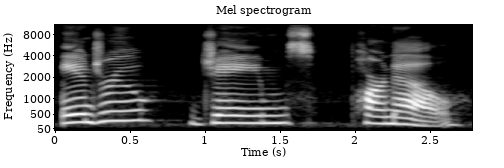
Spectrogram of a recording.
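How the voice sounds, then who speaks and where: A woman with a slightly high voice serves as a formal ceremony announcer. She reads names extremely slowly, enunciating each one deliberately and leaving measured pauses. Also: very animated. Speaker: commencement announcer reading graduates' names.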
